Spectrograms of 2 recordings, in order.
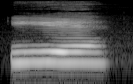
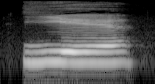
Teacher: The only difference is whether or not you round your lips or smile. Ye, smile. Yue, round your lips.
